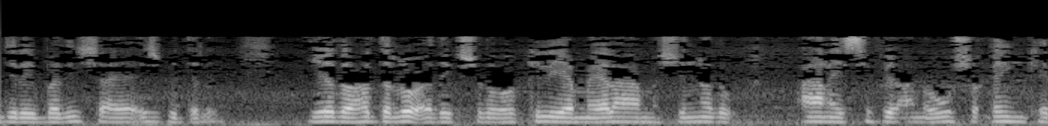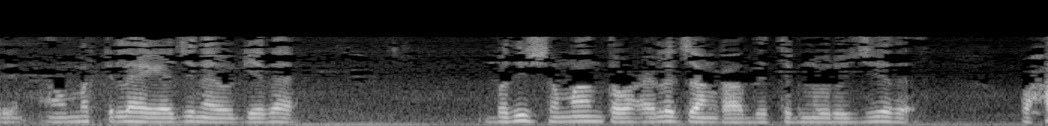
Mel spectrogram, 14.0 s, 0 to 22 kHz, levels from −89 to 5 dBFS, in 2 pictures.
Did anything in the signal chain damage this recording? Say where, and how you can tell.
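Yes. Throughout the speech the treble is hissy and grainy, with nothing above 6.5 kHz, roughened vowel tones and smeared consonant attacks. The damage is at the codec stage, most likely Vorbis compression at a very low setting, which fits a bitrate of around 17 kbps. The encoder cut everything above 6.5 kHz and quantised the upper band so coarsely that fine spectral detail turned into noise of similar energy, leaving heavy artefacts across the clip.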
